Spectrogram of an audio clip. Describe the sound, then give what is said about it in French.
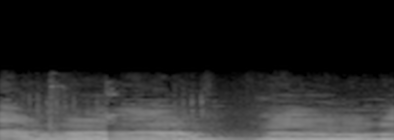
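A loud, sustained train horn blares with strong steady harmonic tones, briefly dipping and then sounding again, over the low rumble of a moving train, as the driver warns pedestrians, chickens, other animals and cars crossing the track. “C'est un peu la jungle et c'est toujours au conducteur du train de s'adapter. C'est comme ça. Donc ça klaxonne pas mal.”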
